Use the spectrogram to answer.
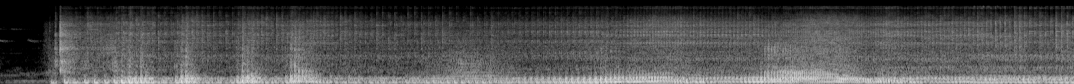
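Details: Honda CRF150 single-cylinder motorcycle catches after a few cranking bursts, then idles and revs with a coarse, uneven beat; runs rough, cause not clear.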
